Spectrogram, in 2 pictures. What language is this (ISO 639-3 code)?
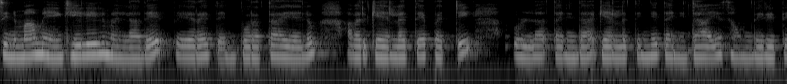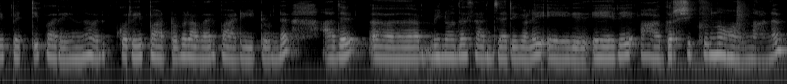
mal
